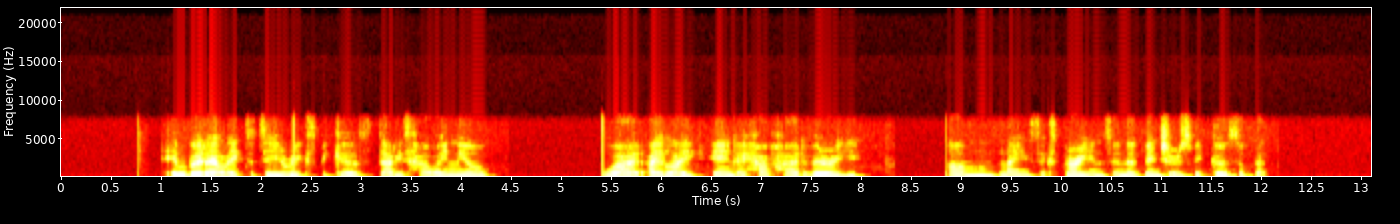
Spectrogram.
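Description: A woman speaks clearly over an online call, in short phrases with pauses.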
